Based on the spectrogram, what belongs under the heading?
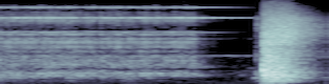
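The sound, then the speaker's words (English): A doorbell rings in one steady, bright, high-pitched buzzing tone for nearly two seconds, then cuts off as a sudden loud, sharp crack, a pistol shot from inside the house, bursts in and fades. “Make with that bell again”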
